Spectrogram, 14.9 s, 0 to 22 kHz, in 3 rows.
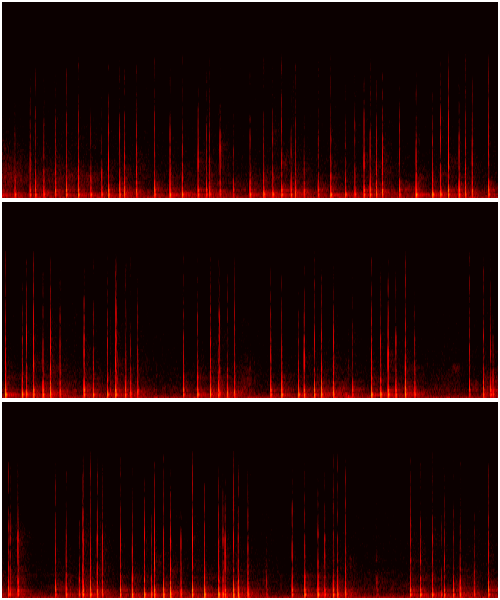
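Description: Long nails tap rapidly on the front of a small, hollow white iPhone retail box made of coated cardboard, held upright. The result is quick, dry clicks over a hollow mid-pitched resonance near 445 Hz, coming in dense bursts with brief pauses between them.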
